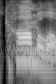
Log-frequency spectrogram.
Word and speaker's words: Kamala: It's Kamala. Why don't you learn how to spell? Why don't you learn how to pronounce her name right?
